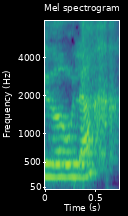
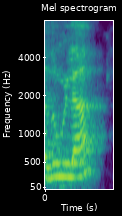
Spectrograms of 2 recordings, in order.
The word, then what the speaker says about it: doula: Y bueno, no le iba a contar, pero yo soy doula, en realidad se pronuncia dula.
